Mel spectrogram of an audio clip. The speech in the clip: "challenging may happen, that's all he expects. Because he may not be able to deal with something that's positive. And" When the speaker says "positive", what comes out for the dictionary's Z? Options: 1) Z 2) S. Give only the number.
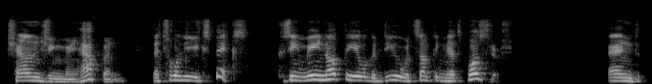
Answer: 1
